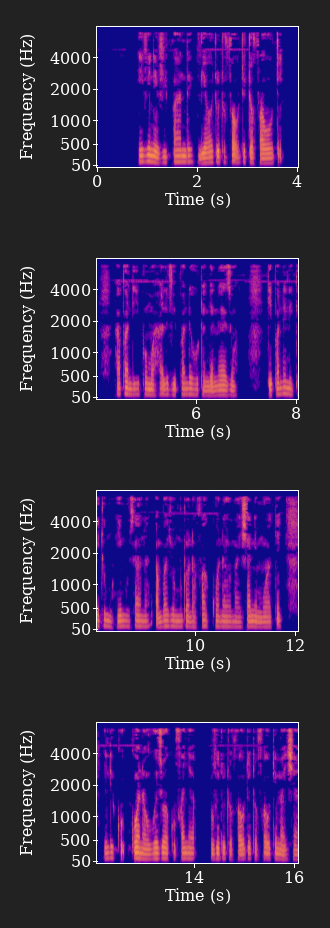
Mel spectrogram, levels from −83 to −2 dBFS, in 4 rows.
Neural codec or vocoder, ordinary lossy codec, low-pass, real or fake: none; MP3, 32 kbps; 7.2 kHz; real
